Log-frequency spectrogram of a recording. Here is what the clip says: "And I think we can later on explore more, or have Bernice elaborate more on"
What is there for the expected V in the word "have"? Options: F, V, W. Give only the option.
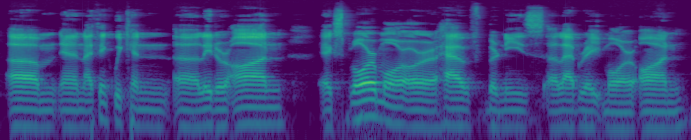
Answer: V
